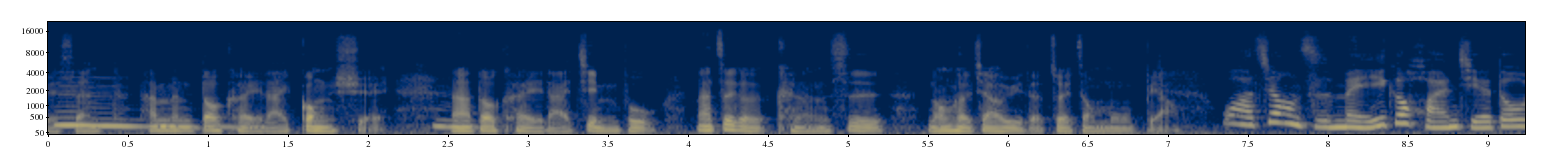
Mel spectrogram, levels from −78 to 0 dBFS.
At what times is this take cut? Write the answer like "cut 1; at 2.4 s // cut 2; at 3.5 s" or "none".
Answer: none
